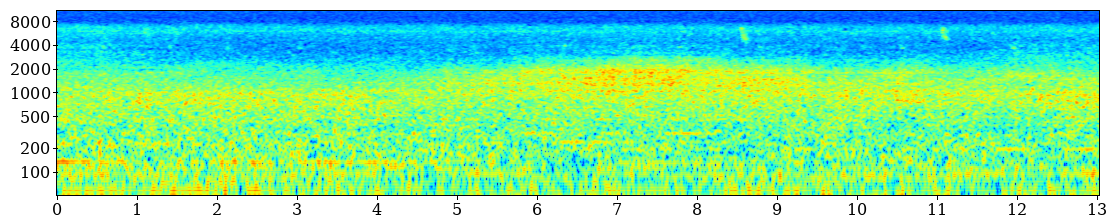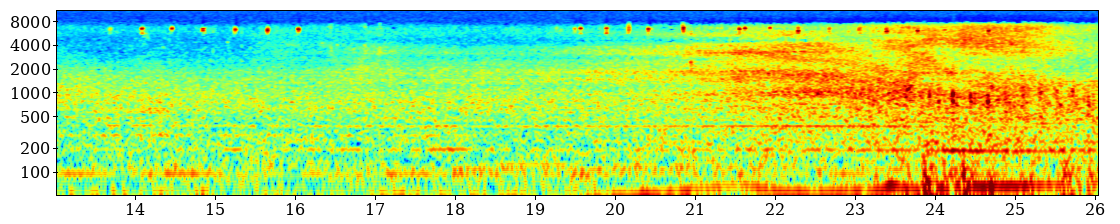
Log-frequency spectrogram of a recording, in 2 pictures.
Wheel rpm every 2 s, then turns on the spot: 0, 0, 0, 0, 0, 0, 0, 0, 0, 0, 0, 0, 0.
none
